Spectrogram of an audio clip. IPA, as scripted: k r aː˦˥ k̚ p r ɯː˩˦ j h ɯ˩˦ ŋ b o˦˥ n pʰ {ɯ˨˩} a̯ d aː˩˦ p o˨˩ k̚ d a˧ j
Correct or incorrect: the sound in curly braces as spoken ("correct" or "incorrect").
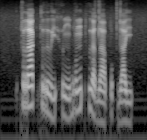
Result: correct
